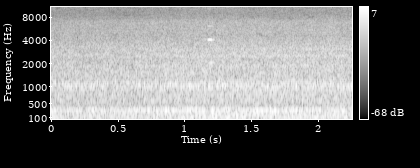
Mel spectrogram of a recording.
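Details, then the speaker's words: Early-1970s Kmart/Lakewood P-23 20" box fan with metal blades and a McMillan motor, on high at about 2.6 A and almost 200 W: a constant airy rush over a steady low motor hum, no rattles, ticks or wobble; normal running. "And this thing moves a ton of air. Definitely more than the plastic blade models."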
